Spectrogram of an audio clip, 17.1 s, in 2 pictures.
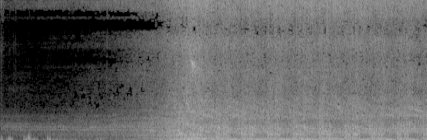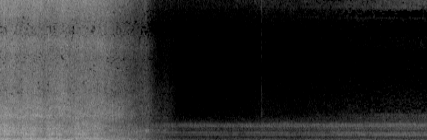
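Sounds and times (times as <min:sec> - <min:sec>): train passing at speed: 0:00.0 - 0:12.1.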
